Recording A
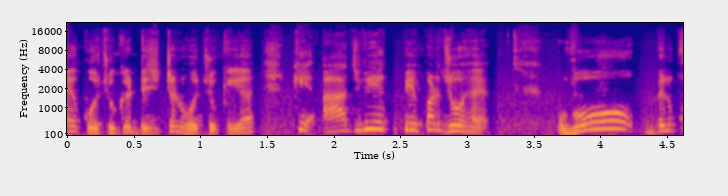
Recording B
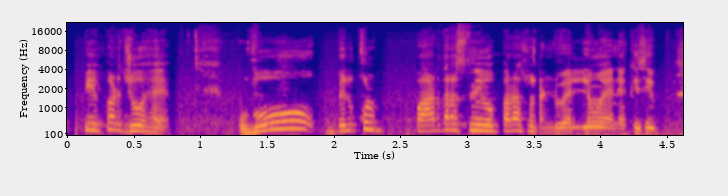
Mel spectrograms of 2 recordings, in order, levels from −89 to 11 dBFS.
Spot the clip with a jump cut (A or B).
B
